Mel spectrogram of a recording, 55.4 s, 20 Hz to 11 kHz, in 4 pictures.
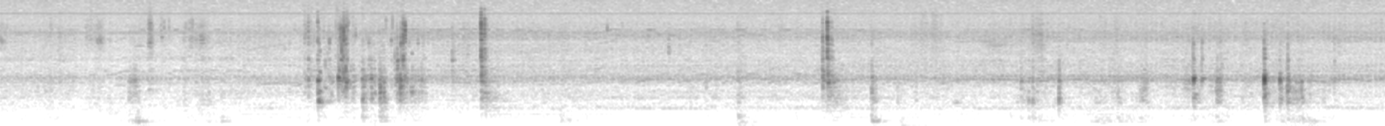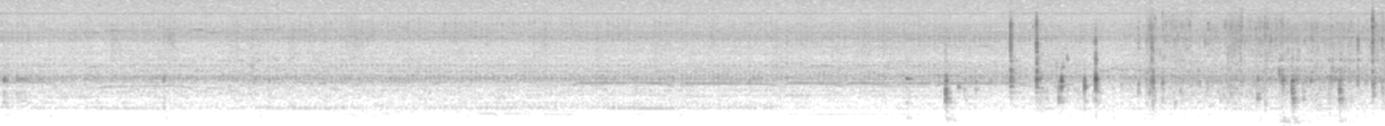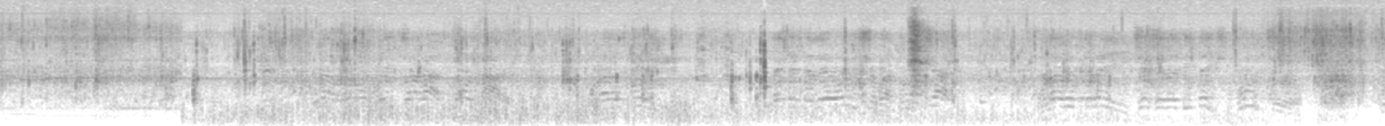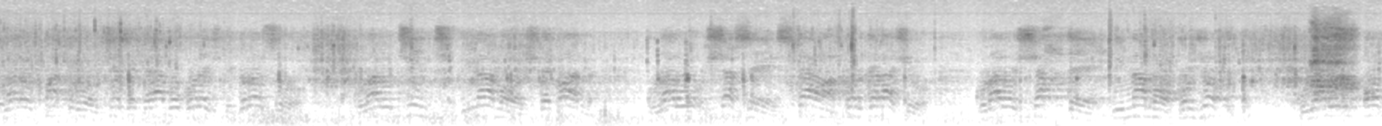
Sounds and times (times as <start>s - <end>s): Rowboat, canoe, kayak: 0.0s - 55.3s.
